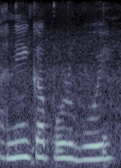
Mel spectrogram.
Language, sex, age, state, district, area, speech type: Assamese, female, 30-45, Assam, Darrang, rural, spontaneous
